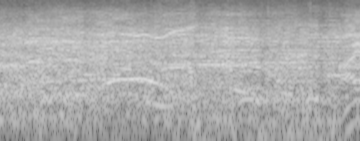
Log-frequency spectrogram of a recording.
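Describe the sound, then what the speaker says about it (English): Wrestling crowd in an arena cheering steadily during a steel cage match between Randy Savage and Jerry Lawler, a dense, loud wall of voices and shouts with no break. "Crowd getting behind Lawler, trying to get him steamed up."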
